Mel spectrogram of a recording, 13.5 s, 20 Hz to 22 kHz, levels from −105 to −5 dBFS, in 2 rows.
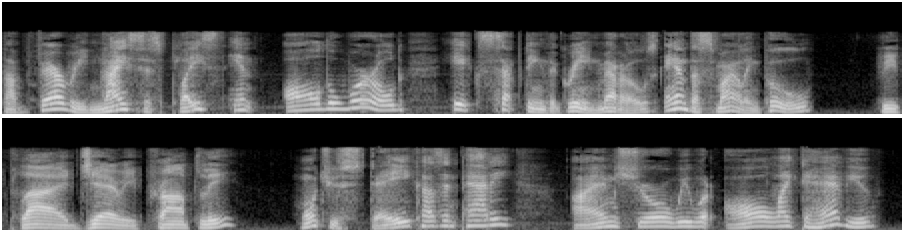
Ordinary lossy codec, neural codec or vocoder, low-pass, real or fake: AAC, 32 kbps; none; 7.2 kHz; real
